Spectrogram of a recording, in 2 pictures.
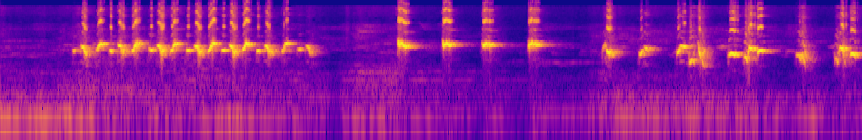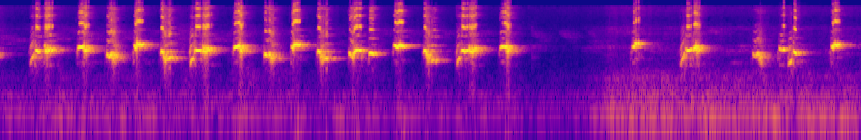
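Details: Sooty-headed bulbul singing a long lure sequence to make other bulbuls sing: a rapid warbled burst, then many quick bright chirps and bubbling notes in irregular runs, with a short pause and low background rumble.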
